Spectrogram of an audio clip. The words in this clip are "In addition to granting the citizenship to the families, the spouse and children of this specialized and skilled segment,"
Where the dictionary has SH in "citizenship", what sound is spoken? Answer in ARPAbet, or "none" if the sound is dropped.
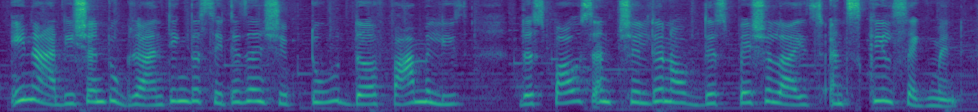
SH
